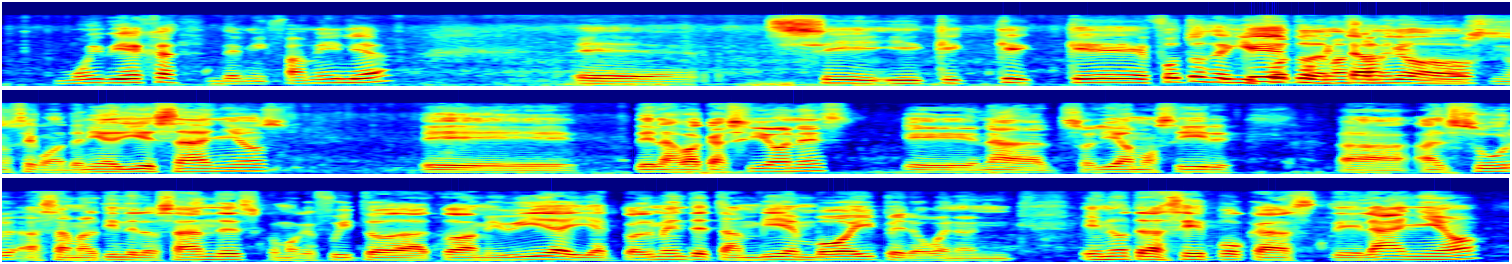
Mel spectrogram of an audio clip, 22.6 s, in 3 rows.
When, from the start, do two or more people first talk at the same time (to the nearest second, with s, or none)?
6 s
